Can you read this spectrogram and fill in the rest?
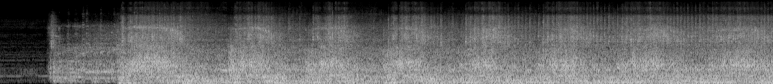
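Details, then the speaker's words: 1975 Freightliner FLT with a Detroit Diesel V12, long-sitting revival, after a fuel system prime and a new injector: it starts up, then runs with a rough, uneven, loping stumble. One cylinder on a bank is dead. "I got to have a dead one on this bank or something."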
